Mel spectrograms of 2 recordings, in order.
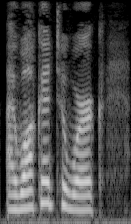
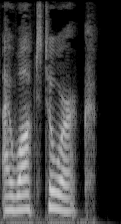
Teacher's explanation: The first has an extra syllable. The second ends with a quick T sound.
